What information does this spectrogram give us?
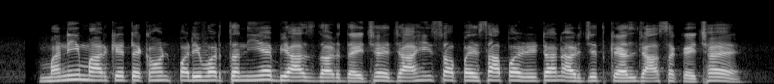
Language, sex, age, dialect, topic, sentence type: Maithili, male, 51-55, Eastern / Thethi, banking, statement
